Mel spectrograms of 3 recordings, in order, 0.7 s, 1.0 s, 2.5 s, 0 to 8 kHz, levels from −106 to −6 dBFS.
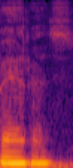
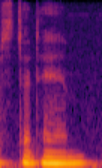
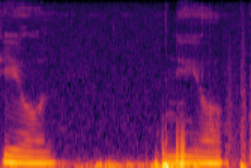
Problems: background sounds at intervals, low volume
